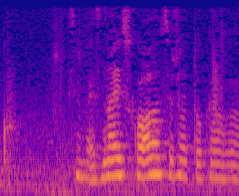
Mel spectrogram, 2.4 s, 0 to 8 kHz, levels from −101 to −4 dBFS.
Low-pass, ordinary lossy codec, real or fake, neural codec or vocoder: 7.2 kHz; none; real; none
